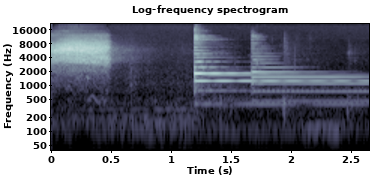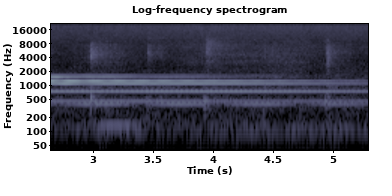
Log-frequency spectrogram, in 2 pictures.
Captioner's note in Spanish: Timbre de la puerta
